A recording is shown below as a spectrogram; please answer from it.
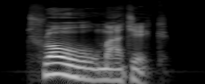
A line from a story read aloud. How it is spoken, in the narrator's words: came a booming, baritone voice from beneath the bridge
